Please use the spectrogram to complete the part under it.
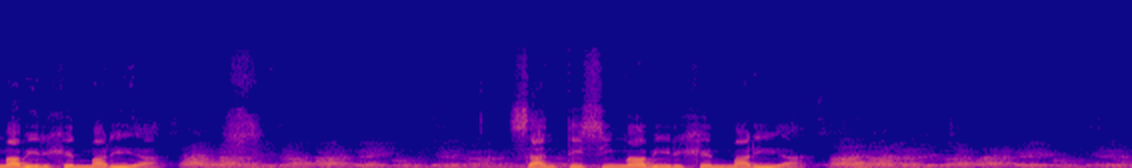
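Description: An elderly man sings a slow chant close by.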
